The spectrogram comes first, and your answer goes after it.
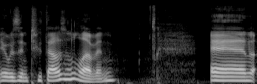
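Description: Using a plain, everyday voice, a woman speaks at a fairly low pitch with ordinary pitch variation on a very clean recording with a silent background. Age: 40s. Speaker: ultramarathon runner with MS. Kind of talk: interview.

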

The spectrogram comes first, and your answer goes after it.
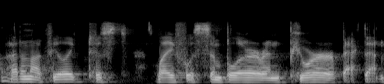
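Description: A man with a New York accent speaks fairly slowly in a fairly low voice with monotone, flat intonation. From New York, Long Island. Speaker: comedy club owner. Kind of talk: casual chat. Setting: video call.

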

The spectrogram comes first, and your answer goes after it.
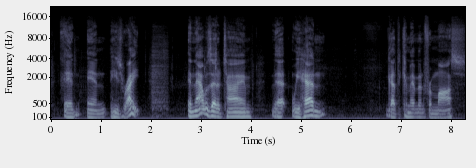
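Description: Vocal fry marks a man's fairly low voice, bright and sharp in tone with ordinary pitch variation. He speaks at a very slow pace with long, frequent pauses. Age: 40s. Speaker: college basketball radio analyst and former player. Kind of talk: casual chat.

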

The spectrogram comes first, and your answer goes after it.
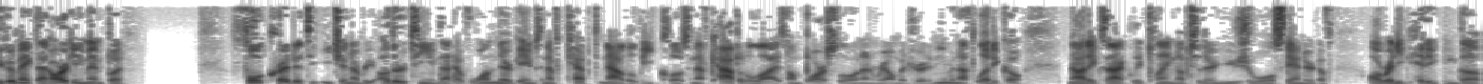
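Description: Someone with an American accent talks at a very fast pace, with big swings in loudness. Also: man. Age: 20s. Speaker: football club intern. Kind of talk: casual chat. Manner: animated.

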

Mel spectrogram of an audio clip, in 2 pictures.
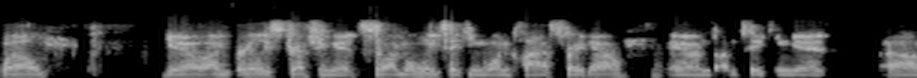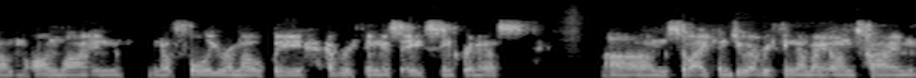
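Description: At a fairly quick pace, a man with a Southwestern US accent talks in a fairly low pitch, monotone and flat in intonation, with very even loudness. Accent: American (Southwest). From Arizona, US. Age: 20s. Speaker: wheelchair tennis player. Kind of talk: interview. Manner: halting, many fillers.

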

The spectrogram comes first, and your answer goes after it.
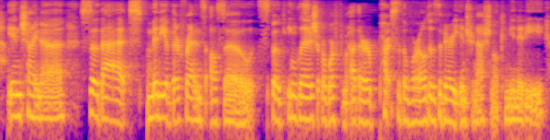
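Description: A woman with an American accent at a moderate pace, over noticeable background noise. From California, US. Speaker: author. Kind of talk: interview.

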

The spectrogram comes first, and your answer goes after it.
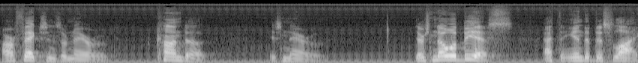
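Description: This man's voice is high-pitched, with very wide pitch swings and big swings in loudness. He keeps a moderate pace broken by long, frequent pauses. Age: 40s. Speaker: pastor. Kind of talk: sermon. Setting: church.

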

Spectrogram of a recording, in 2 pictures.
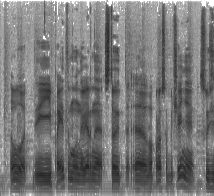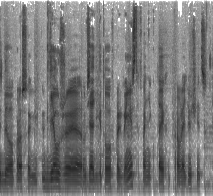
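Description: A man's fairly low voice with fairly even intonation and hardly any pauses, over noticeable background noise. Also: moderate pace. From Udmurtia, Russia (Glazov). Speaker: senior game programmer. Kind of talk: podcast interview. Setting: remote call.

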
